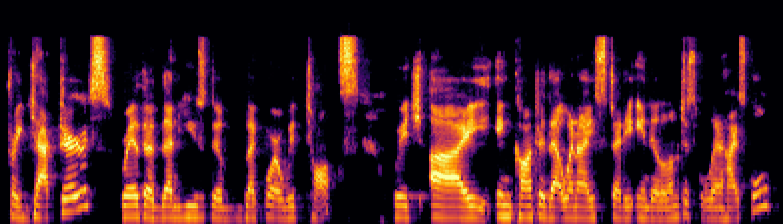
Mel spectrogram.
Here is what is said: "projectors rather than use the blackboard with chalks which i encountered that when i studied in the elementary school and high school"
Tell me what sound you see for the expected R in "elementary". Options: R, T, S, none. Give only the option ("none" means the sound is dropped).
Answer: none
